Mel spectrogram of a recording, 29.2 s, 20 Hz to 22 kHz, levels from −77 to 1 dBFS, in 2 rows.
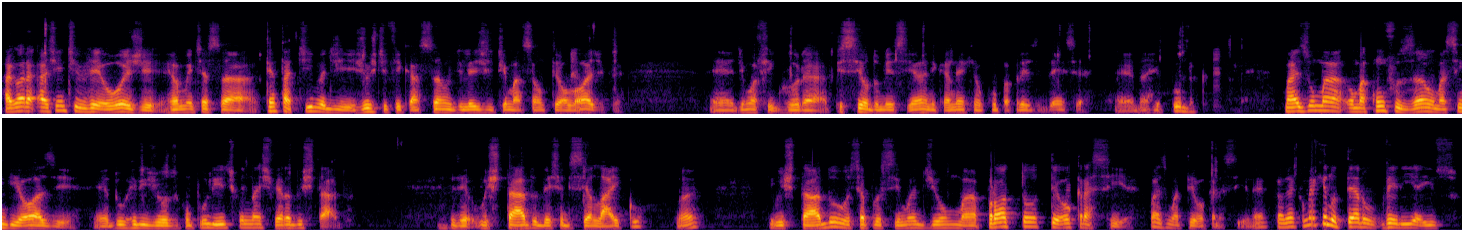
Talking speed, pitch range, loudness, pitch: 140 wpm, 100-140 Hz, -18 LUFS, 115 Hz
